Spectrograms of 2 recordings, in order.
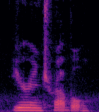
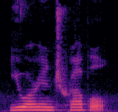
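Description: First: Preacher quietly warns the ladies, hushed and grave; quiet warning. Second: You leaned on, then In trouble said firmly; preacher presses the ladies, stressing You. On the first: A softer grave warning to the women listening. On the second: Firm repeat with weight on You. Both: Shown as a demonstration.

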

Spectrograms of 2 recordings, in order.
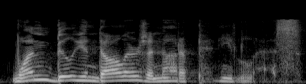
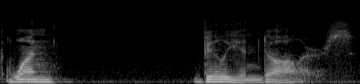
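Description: First: Higher, firm, greedy blacksmith voice; greedy blacksmith demand. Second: Slow, soft, greedy drawl; greedy slow price. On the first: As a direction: state the price, gloating. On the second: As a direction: savour each word, slyly. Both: Acted. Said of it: "A greedy smile crept upon his face".

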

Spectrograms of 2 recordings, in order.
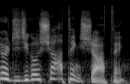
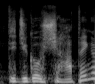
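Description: First: Mock-knowing, falling steeply on the repeated 'shopping'; doubled-word emphasis. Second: 'shopping' said once, lower and rising at the end; low-key question, 'shopping' left open; plain shopping question. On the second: Retold or imitated. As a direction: lightly imitate women asking, lifting on 'shopping'. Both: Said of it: "But for ladies".

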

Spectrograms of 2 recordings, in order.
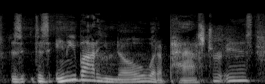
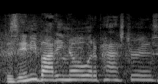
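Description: First: Tentative question with a stuttered start; nervous stumbling. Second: High, raised-voice appeal; exasperated repeat. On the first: Pastor asking a class of children, nervous. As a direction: ask it hesitantly, tripping on the first word. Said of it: "kinda stumbling over my words". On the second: Pastor appealing to the rest of the class, exasperated. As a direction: call it out high over the eager kid. Repeats question over the eager kid. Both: Retold or imitated.

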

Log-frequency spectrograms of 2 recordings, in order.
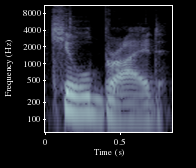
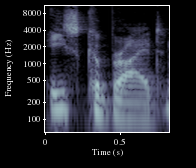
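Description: First: Kilbride said slowly with a full KIL; spelling pronunciation. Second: East Kilbride reduced to east-kuh-BRIDE; local pronunciation. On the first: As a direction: sound out Kilbride exactly as spelled, L included. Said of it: "not Kilbride". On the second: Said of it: "it's pronounced". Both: Shown as a demonstration.

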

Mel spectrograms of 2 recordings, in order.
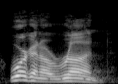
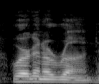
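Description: First: A hint of a firm coach announcing the drill; mild coach voice. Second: Mumbled, softer, unwilling team answer; reluctant team reply. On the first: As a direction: lightly play the coach laying down the rule. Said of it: "your coach, uh, says". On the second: Retold or imitated. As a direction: answer like tired runners who dread it. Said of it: "And you all go".

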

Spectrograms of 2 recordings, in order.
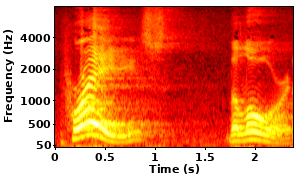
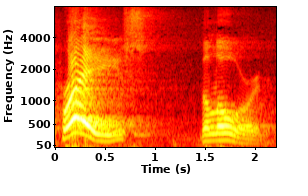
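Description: First: Loud rising Praise, then the Lord; exclaimed praise. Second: "Praise" loud and rising, "the Lord" falling; exclamation point. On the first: Acted. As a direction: proclaim it with joy. Reading psalm ending, exclaimed. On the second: Shown as a demonstration. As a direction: hit "Praise" like an exclamation mark. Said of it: "ends it there with an exclamation point".

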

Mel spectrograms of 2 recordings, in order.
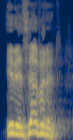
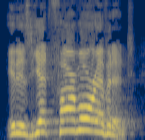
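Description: First: Said in the usual way. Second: "more" leaned on as the peak of the phrase; stress on more. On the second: Shown as a demonstration. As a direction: build the line up to "more". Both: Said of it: "But now he says".

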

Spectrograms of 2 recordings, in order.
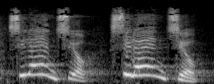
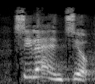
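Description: First: Desperate shriek. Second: Higher cry of silence, anger edged with tears; angry tearful shout. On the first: Supplente disperato urla alla classe, rabbia e pianto. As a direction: scream it, rage breaking into tears. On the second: Supplente esasperato grida alla classe, rabbia e pianto. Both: A narrator's reading. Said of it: "gridava con voce di rabbia e di pianto".

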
